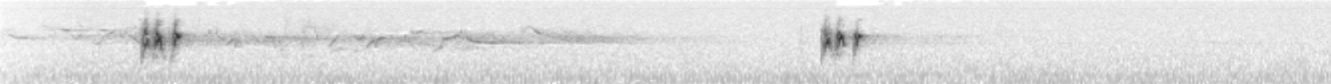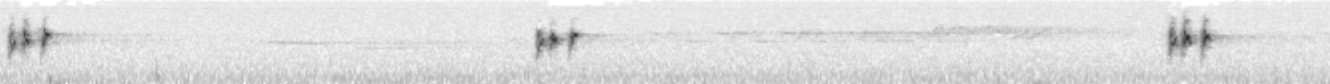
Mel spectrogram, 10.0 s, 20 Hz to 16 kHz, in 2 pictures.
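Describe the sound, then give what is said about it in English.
A Western Tanager gives five sharp, chuckling calls, each a quick burst of two or three clipped notes, spaced a couple of seconds apart, with faint thin birdsong twittering in the background. “The Western Tanager call is a sharp 2-3 note chuckling.”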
